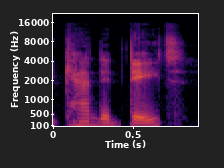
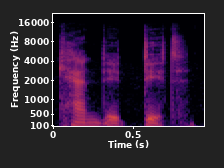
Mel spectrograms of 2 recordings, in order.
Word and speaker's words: candidate: It's like it's not really candidate. It's more candidate. Candidate. Whenever you see a word that ends in ate, especially candidate, like certificate, candidate, template, the vowel at the end is very lazy, I would say.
